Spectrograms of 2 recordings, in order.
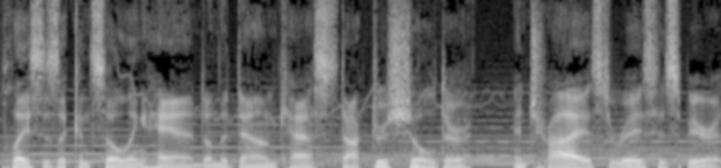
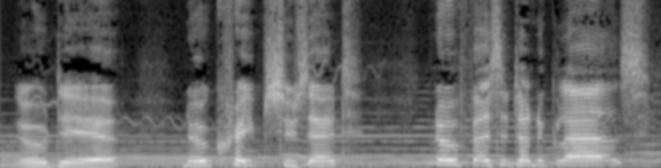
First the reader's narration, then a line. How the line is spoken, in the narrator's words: Smith, who slumps down on a stool, moaning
